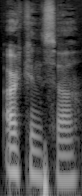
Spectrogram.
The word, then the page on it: Arkansas: American English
